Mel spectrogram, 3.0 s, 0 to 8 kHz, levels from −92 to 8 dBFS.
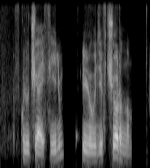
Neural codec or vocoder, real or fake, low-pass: none; real; 7.2 kHz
